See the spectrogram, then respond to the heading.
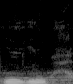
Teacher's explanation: इसका दोनों का उच्चारण स्थान कहां से होगा बाबू? ओष्ठ से होगा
